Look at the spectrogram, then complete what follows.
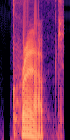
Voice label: "crept", American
